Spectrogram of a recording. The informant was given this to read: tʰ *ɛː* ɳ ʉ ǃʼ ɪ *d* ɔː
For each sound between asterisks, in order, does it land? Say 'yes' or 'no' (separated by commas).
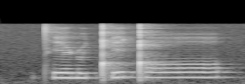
no, no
